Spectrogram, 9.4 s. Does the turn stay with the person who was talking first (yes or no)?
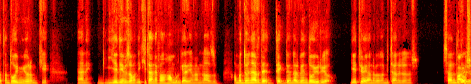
no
